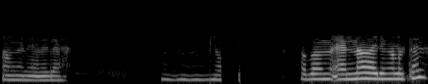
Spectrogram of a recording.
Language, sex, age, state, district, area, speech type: Malayalam, male, 30-45, Kerala, Wayanad, rural, conversation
